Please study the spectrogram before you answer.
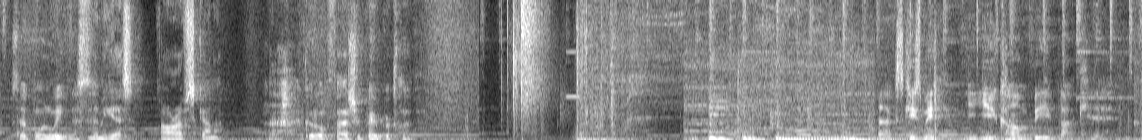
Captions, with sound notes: "Step one weakness." "Let me guess, RF scanner?" "Ah, good old-fashioned paper clip." [crack] [crack] [crack] [dramatic music] "Uh, excuse me, you can't be black here."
